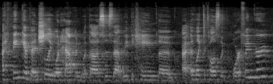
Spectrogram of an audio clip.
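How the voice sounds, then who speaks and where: A woman's voice: mid-range voice, lively intonation, fairly quick. A woman describing her film team in an easygoing, slightly hesitant way. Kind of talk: casual interview. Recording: echoey room with faint background noise.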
